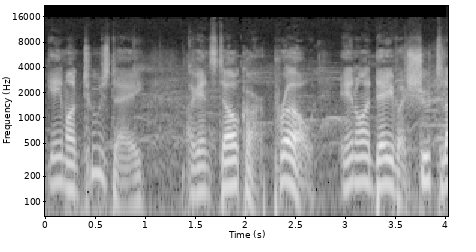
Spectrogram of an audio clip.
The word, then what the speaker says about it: Prough: Out of the top for Pro. Spelled P-R-O-U-G-H, but pronounced like P-R-O.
